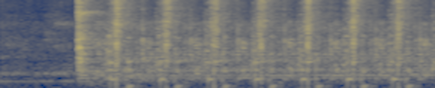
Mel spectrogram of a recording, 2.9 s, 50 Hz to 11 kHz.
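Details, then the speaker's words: 1969 Bolens 850 tractor, original Wisconsin S8D 8¼ hp engine, unrun 3+ years, cranked with a little throttle and choke: slow starter drag about three turns a second, weak puffs, never runs; owner suspects very low compression. "See, it just doesn't have enough guts to do anything, I guess. It's just like enough to basically help the starter along a little bit, turning the engine over, but it's not enough that it can run on its own."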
